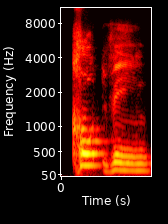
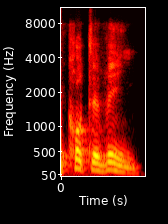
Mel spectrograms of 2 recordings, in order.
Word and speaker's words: kotevim: So instead of saying kotvim, we say kotevim.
